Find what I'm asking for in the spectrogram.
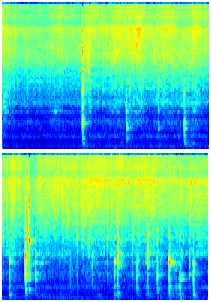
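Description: Salted pork sizzles steadily in a hot pan while a utensil stirs and breaks the pieces apart, with sharp scraping clicks over the continuous frying hiss and no talking.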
